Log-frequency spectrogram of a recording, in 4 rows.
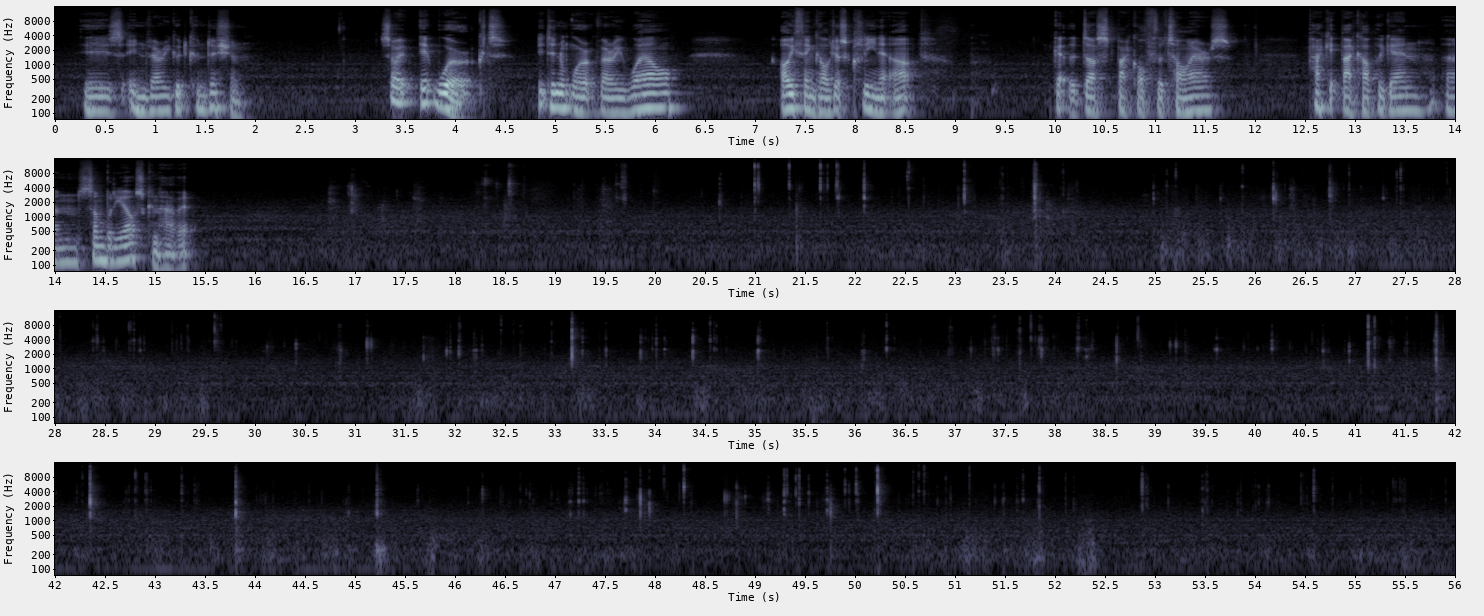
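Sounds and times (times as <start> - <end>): clicks of hands handling plastic toy: 16.8 - 56.0.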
